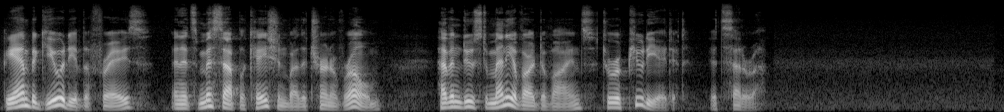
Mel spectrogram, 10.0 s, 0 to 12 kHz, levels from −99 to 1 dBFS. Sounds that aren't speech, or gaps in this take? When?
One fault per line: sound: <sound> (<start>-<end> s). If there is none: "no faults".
no faults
